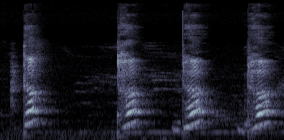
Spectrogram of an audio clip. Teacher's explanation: ನಾಲಿಗೆಯ ಮೇಲ್ಭಾಗದಿಂದ ಉತ್ಪತ್ತಿಯಾಗುವ ಈ ಅಕ್ಷರಗಳಿಗೆ ನಾವು ಏನಂತ ಹೇಳಿ ಕರೀತೀವಿ ಅಂತಂದ್ರೆ ಮೂರ್ಧನ್ಯಾಕ್ಷರಗಳು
